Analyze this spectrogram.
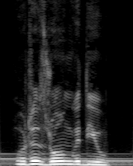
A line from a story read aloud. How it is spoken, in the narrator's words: growled the lion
